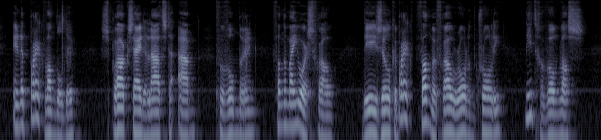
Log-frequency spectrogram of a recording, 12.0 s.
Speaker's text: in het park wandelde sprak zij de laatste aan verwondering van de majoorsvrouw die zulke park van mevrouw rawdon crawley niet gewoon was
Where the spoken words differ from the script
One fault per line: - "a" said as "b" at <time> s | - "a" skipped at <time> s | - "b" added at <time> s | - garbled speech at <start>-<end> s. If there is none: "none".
none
